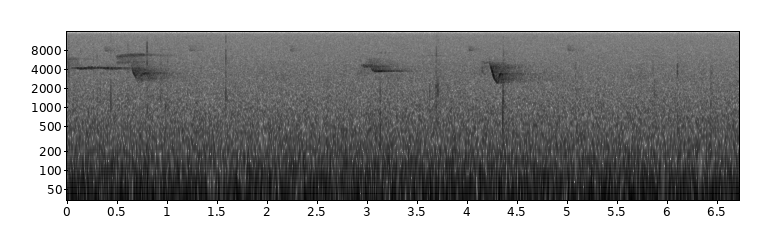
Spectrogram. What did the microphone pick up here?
Black-throated Green Warbler, Blue-headed Vireo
